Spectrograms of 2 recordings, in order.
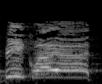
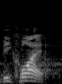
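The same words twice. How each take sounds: First: It is shouted loudly. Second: It is said calmly and firmly.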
